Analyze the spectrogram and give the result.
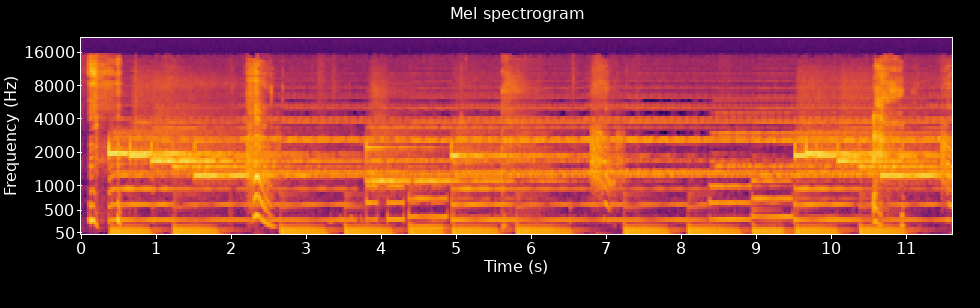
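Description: A party song plays loudly and continuously, driven by heavy, pulsing bass hits in a steady rhythm beneath bright, sustained synth melody lines, with no one talking over it.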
